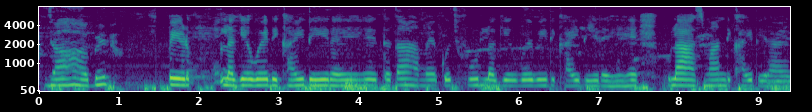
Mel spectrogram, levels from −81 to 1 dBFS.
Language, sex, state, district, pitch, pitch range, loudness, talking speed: Hindi, female, Bihar, Samastipur, 210 Hz, 200-220 Hz, -24 LUFS, 165 wpm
